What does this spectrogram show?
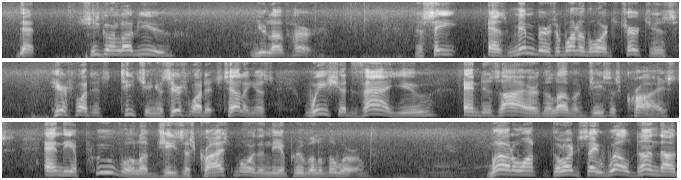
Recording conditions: wind noise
